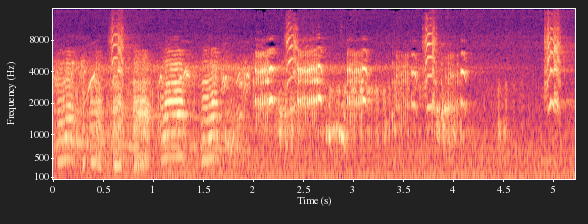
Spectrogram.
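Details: Purple swamphen sound used to lure birds for hunting: harsh, jumbled squawks and cackling nasal notes in an uneven burst, thinning out to a last squawk.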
